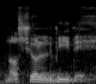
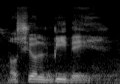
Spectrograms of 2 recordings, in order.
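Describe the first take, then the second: No difference in how they are said.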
